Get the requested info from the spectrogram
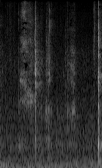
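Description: Spoon stirring thick chili in a slow-cooker crock: a few short, soft wet scrapes, then a sharp knock near the end.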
